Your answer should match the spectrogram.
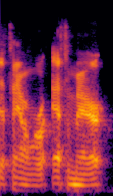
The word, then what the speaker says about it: ephemera: We're getting our honorable mentions and other assorted ephemera. Why do I try and pronounce words that I don't actually say in real life on the podcast?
